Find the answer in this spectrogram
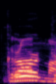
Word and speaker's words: Grand Marnier: It's Grand Marnier.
